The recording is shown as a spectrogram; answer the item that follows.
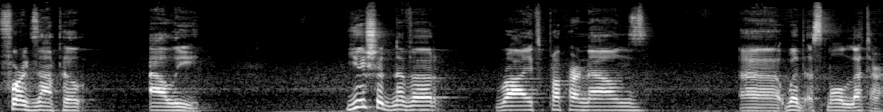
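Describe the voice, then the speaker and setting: A man speaks at a very slow pace with an Arabic accent. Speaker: English teacher. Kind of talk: tutorial.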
